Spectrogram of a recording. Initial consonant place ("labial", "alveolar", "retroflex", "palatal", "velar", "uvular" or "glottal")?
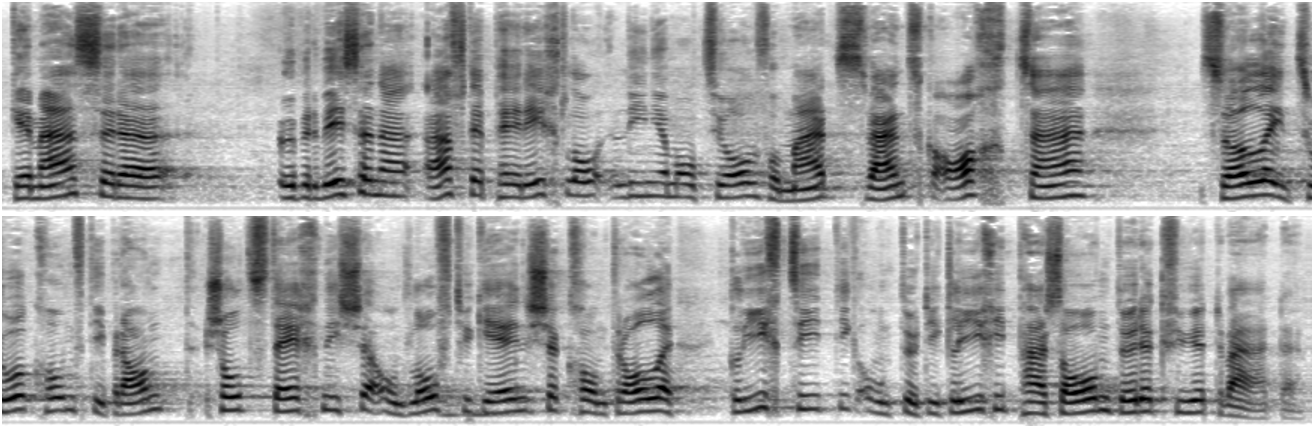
velar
